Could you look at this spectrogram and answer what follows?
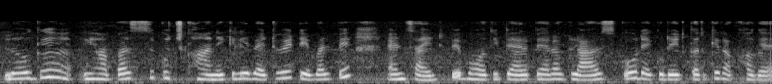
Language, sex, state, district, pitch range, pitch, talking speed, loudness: Hindi, female, Chhattisgarh, Raipur, 230-265 Hz, 245 Hz, 185 wpm, -14 LUFS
